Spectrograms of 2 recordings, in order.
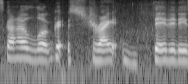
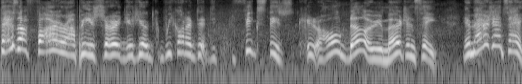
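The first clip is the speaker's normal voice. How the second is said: high, shouted yelling; 7 semitones higher than usual. Playing a character who spots a fire and yells down: character yelling down a warning. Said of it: "then she yells back down".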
